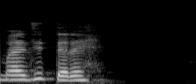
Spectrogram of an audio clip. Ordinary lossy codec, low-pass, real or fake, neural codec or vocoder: MP3, 32 kbps; 7.2 kHz; fake; vocoder, 22.05 kHz, 80 mel bands, WaveNeXt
